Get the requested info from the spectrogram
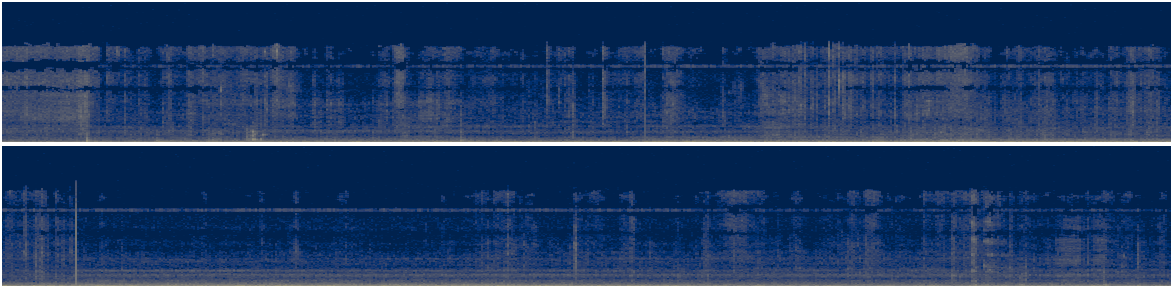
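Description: Low steady rumble of a car driving, with a few faint clicks.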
